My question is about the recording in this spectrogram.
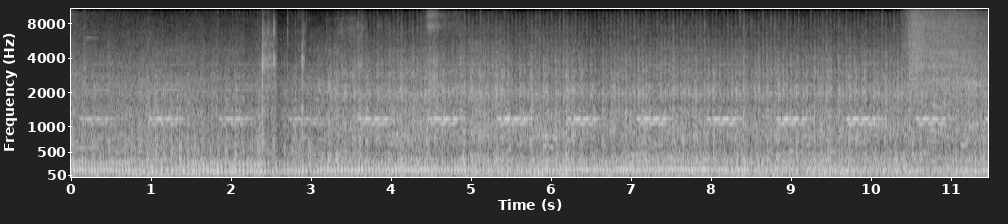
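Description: Heavy diesel truck engine running with a steady low drone, while an electronic beeper sounds evenly a little under once a second, the pattern of a truck's reversing alarm. A sharp knock comes about two and a half seconds in, and a loud hiss starts near the end.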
